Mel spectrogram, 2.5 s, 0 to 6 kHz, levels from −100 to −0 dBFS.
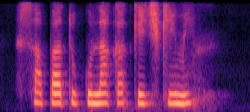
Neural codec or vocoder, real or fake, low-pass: codec, 16 kHz in and 24 kHz out, 0.9 kbps, LongCat-Audio-Codec, fine tuned four codebook decoder; fake; 5.4 kHz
